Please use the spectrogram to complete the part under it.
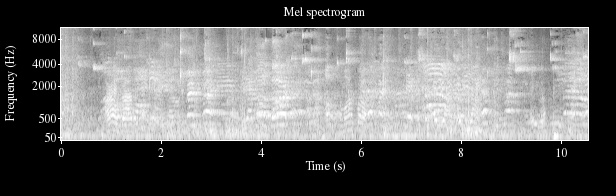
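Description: Young players and spectators shout and call out in a large echoing hall.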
